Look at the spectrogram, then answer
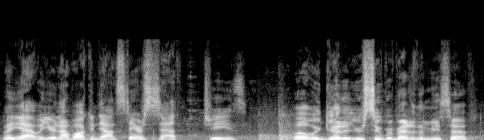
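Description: A man's voice: a little high, a little fast, a little hiss or hum. A man in his thirties hosting a casual walking tour of a convention hall, joking and self-deprecating, talking into a handheld mic. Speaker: host. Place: large convention hall indoors.

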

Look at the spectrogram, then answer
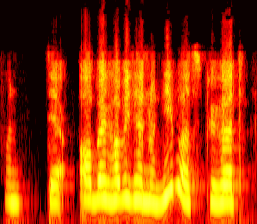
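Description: A woman voicing an upset young woman in a book reading, agitated and shouting at high pitch. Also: steady tone, a little fast, dull audio, lightly acted. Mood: disbelieving. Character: upset young woman, rising from shy to furious. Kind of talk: author reading aloud.

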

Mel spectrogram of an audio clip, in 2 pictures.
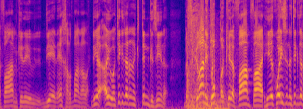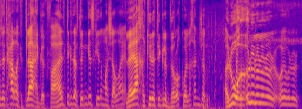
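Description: A young man rattles through a let's-play at breakneck speed. His voice sits a little high, and he keeps up a stream of teasing jokes and excited outbursts aimed at the game. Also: rapid-fire, a little hiss or hum. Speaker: gaming channel host.

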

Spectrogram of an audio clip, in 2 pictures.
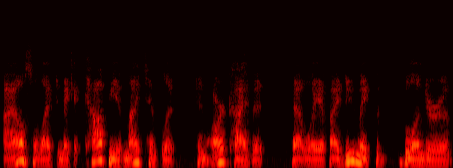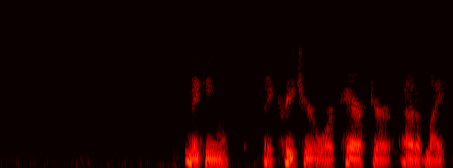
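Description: A man calmly giving a step-by-step voice-over tutorial for a tabletop game tool. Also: medium pitch, slightly rough, muffled recording. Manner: calm step-by-step instruction. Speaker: tutorial host and game master. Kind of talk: screen-recorded software tutorial.

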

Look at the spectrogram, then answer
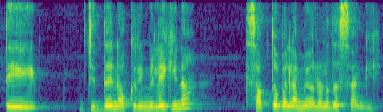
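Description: A woman's voice: on the high side, fast talker, dark tone, lightly acted. A young woman acting as a polite, educated and patient helper in a family drama. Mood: soft. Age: young adult. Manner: polite, soothing, respectful.

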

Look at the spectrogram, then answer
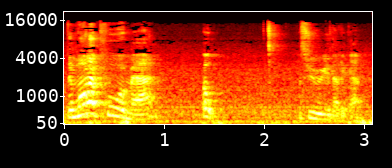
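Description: A woman teacher reading a picture book aloud to young children, expressive and stopping to explain words. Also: on the high side, normal speed, slight background noise, rough recording. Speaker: kindergarten teacher.

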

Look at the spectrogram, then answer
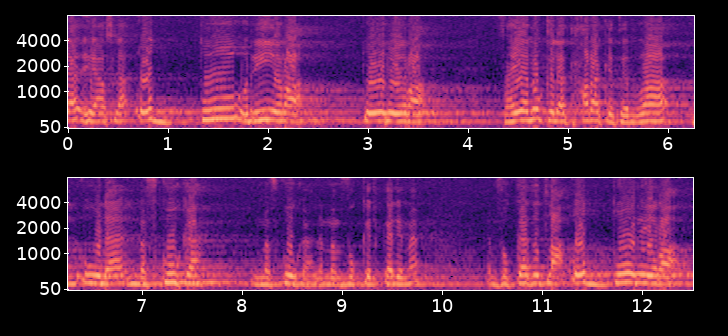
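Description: A man teaching a recitation lesson, quizzing his students and chanting verses slowly. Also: sits high, steady tone, dark tone. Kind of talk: classroom lesson explaining a text. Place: large mosque hall. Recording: long hall reverb.

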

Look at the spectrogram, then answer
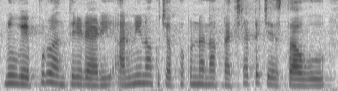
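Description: Cast a woman as a playful young daughter, affectionate and teasing, higher voice. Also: steady tone, quick pace, darkish tone, slight background noise, lightly acted.

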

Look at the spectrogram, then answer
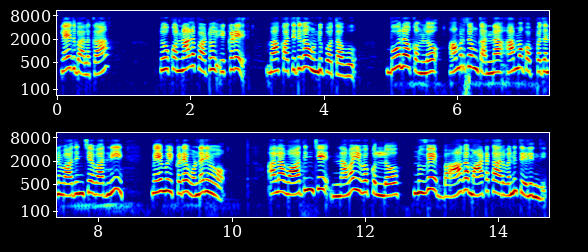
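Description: A woman's voice: high voice, moderate pace, fairly bright tone, dry recording. A woman voicing a proud, immortal male king of the gods in a storybook tale, speaking in a lofty, firm way. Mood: haughty. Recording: dull lo-fi recording.

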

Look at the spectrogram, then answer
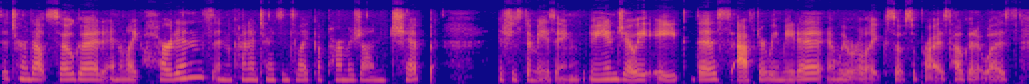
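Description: In a dry recording with no room sound and the top end cut off, a young woman talks through preparing a meal at home. Her mid-range voice carries vocal fry, and her casual voice-over is bubbly and chatty, with frequent laughs between steps.

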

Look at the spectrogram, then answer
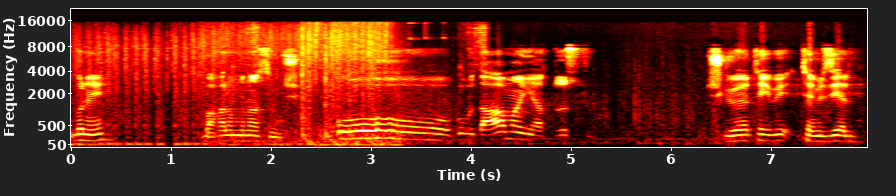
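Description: Young male gamer, cursing and excitable, mid-range voice, loud gunfire under him. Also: mid-range voice, slow, long pauses, background noise. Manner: excitable, swears, talks to teammates and enemies. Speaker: gamer playing a shooter. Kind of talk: casual gameplay commentary. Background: gunfire and game sound effects.

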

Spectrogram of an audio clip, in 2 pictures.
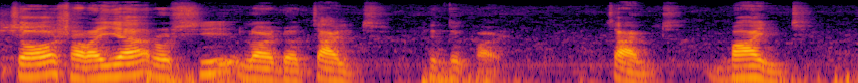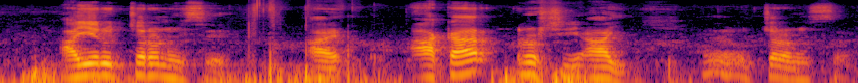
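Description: A man with a slightly high voice teaches English pronunciation in a patient lesson. He spells out each letter and sound slowly and repeats every word. A faint hiss of noise sits under the recording.

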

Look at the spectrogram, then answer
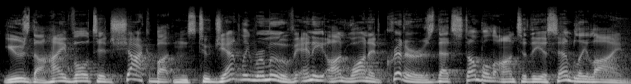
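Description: A man voicing the calm, deadpan instructional announcer of an automated factory in a game. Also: medium pitch, normal speed, echoey room, lightly acted. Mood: instructive. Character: corporate training voice of an automated factory.

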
